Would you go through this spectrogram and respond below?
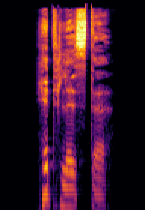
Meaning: list of hits
- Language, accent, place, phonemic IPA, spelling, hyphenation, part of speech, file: German, Germany, Berlin, /ˈhɪtˌlɪstə/, Hitliste, Hit‧lis‧te, noun, De-Hitliste.ogg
